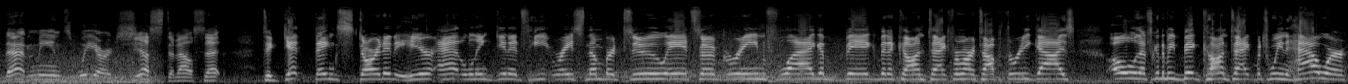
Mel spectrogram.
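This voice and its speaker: A man calls a sim race with a high, bright voice that gets more eager as the cars close in on each other. His nose is a little stuffy from a cold. Faint engine roar hums underneath him. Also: measured pace, slight background noise. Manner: excitable, rising pitch at close battles. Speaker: race commentator. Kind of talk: sim racing play-by-play commentary.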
